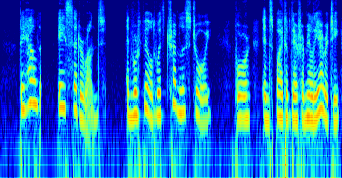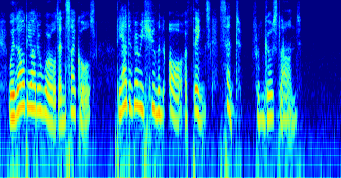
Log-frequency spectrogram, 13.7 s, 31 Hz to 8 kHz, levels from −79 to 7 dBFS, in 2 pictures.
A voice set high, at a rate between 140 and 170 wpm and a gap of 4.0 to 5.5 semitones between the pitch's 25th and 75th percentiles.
Yes: high, 220 Hz; average, 150 wpm; average, 4.8 semitones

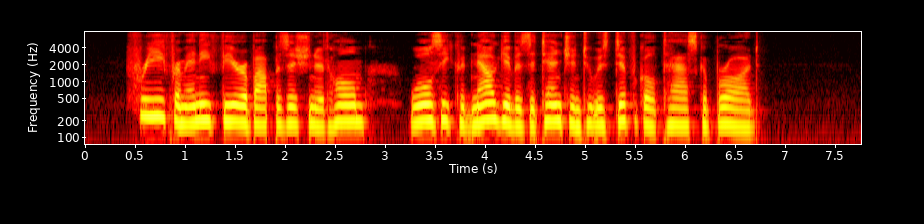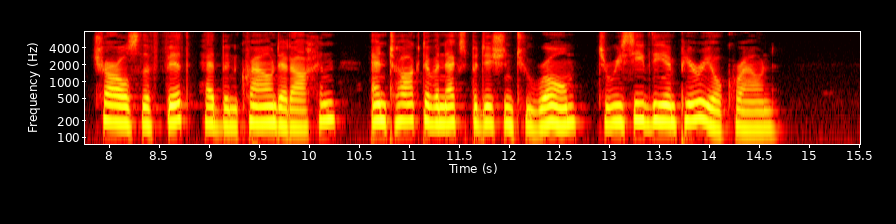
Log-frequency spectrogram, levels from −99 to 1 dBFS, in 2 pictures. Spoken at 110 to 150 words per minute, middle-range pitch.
Yes: average, 145 wpm; medium, 180 Hz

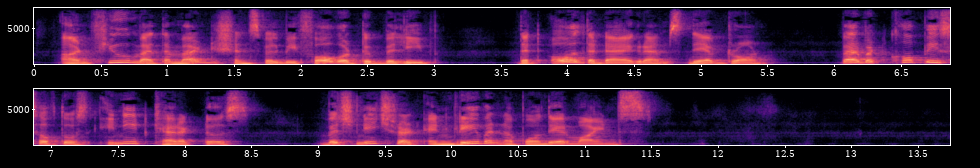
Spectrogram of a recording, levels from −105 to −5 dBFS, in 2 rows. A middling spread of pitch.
No: wide, 5.9 semitones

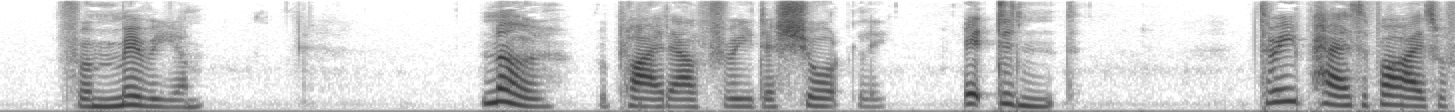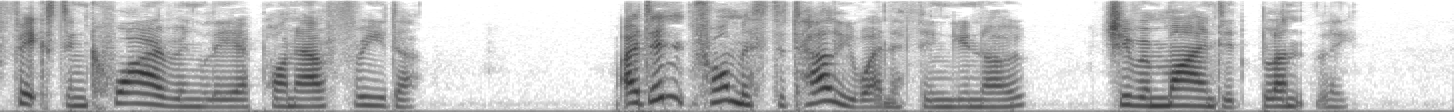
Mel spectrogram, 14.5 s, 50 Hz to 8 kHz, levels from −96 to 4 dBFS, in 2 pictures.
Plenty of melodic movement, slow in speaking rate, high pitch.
No: average, 4.0 semitones; slow, 120 wpm; high, 210 Hz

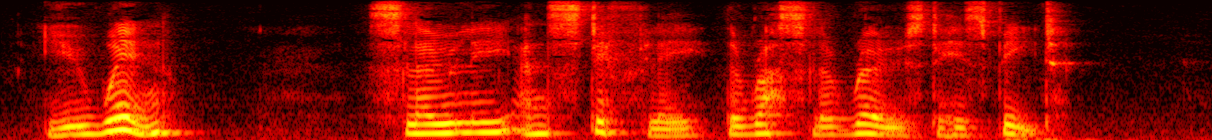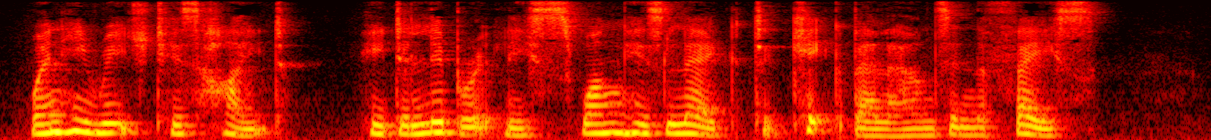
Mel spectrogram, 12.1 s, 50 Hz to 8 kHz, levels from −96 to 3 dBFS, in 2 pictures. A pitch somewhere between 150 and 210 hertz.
Yes: medium, 185 Hz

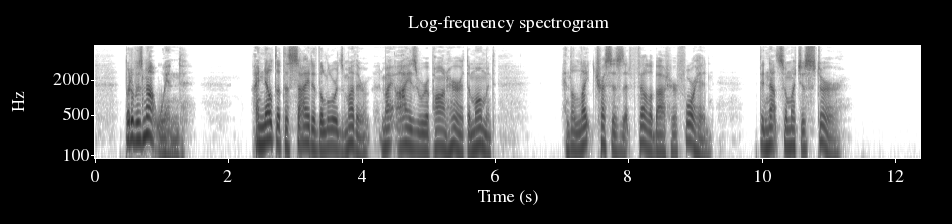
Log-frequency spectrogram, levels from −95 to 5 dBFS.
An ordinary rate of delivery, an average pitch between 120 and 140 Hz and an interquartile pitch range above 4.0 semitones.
Yes: average, 180 wpm; low, 135 Hz; average, 5.1 semitones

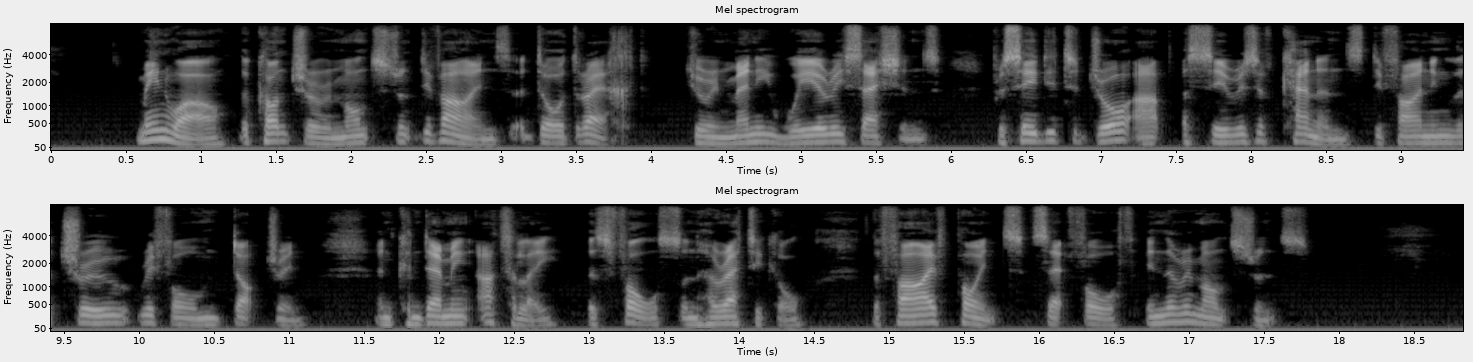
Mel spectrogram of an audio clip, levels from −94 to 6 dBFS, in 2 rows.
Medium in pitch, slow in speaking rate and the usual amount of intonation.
No: low, 115 Hz; slow, 125 wpm; average, 4.2 semitones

